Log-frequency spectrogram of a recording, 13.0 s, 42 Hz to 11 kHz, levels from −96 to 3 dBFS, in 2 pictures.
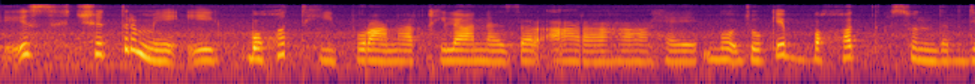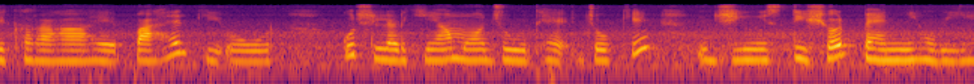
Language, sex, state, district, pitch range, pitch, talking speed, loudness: Hindi, female, Maharashtra, Solapur, 195-225 Hz, 210 Hz, 155 wpm, -20 LUFS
